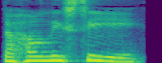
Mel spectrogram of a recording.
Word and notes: the holy see: American English

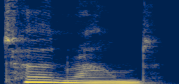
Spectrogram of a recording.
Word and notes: turnround: British English

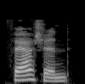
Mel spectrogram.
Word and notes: fashioned: British English

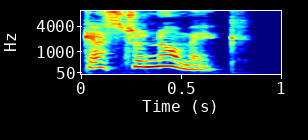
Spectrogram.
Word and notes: gastronomic: British English

